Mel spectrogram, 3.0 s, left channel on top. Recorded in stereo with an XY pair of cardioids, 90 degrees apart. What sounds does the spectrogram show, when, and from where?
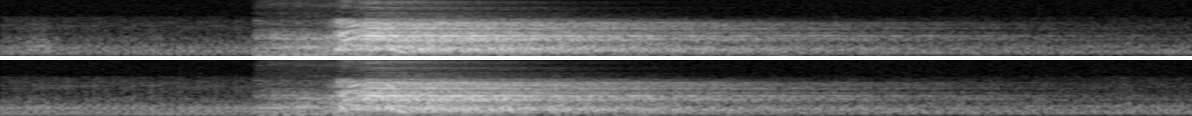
0.6 s a dog barking: 55° left, 5 m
